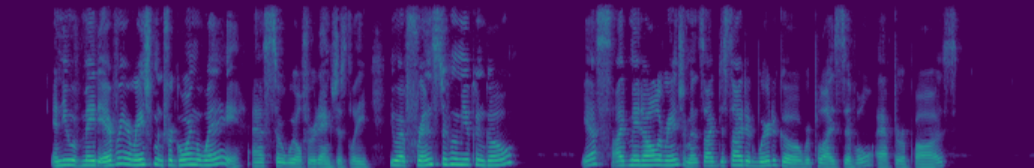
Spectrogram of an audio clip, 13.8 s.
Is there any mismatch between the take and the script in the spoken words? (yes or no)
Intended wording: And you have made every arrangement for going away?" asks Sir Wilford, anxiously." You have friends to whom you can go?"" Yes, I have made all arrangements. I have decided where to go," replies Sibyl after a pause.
no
